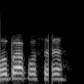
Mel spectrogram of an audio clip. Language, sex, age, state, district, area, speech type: Assamese, female, 30-45, Assam, Dhemaji, rural, conversation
